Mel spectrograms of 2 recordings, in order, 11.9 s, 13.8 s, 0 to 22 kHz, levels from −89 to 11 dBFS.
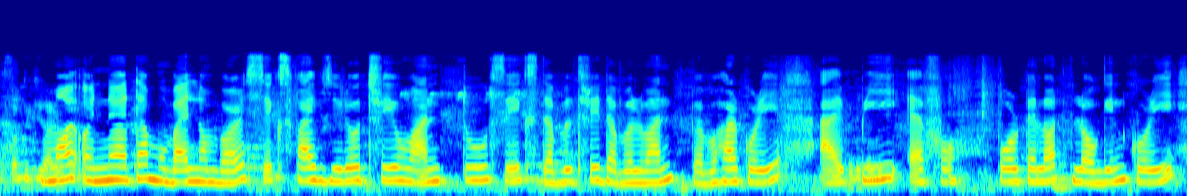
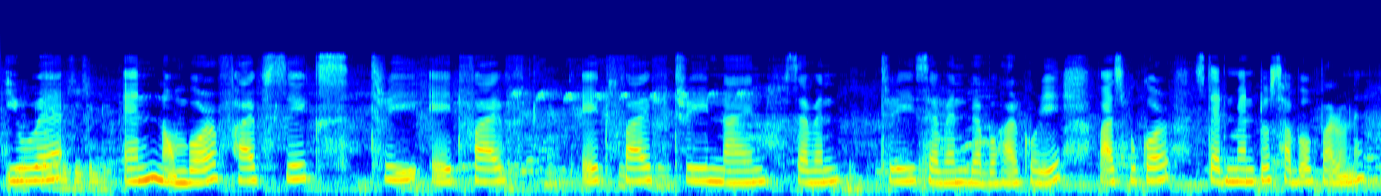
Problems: background sounds at intervals, background conversations at intervals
